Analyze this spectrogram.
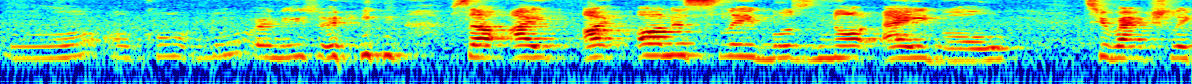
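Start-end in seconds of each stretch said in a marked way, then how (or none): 0.1-2.0 slow, drawn-out feeble moan; mock moan. Streamer recalling her aching jaw, slow mock moan. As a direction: imitate yourself too sore to talk, slowly. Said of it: "I was going".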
